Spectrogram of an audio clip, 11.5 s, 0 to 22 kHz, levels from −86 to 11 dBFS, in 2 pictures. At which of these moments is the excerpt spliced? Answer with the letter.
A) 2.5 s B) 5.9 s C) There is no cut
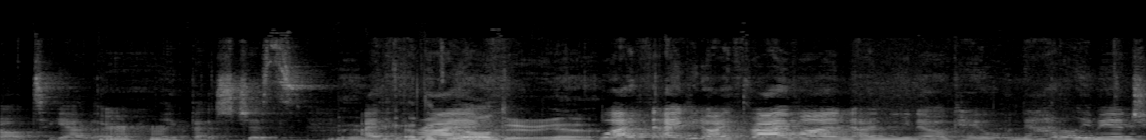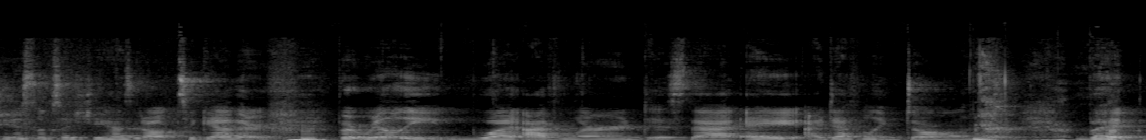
C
